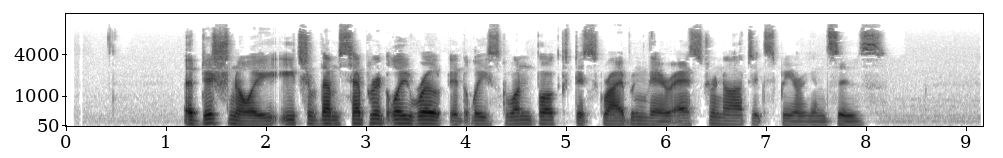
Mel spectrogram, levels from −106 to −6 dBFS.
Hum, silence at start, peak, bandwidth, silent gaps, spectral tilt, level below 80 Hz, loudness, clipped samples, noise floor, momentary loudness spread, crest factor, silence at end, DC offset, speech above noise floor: none; 1.2 s; -2 dBFS; 11 kHz; none; -5 dB/octave; -62 dBFS; -24 LUFS; under 0.1%; -71 dBFS; 12 LU; 22 dB; 1.05 s; under 0.1%; 48 dB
